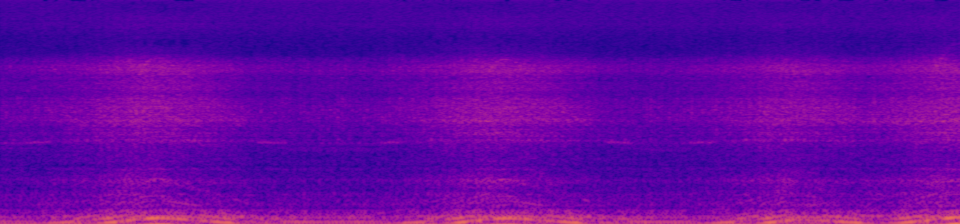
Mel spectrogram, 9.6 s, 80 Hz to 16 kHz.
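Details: 2005 Renault Trafic 1.9 dCi diesel revved up and down in slow swells: a dull, irregular knock rides the low rumble as revs climb; cause not confirmed; engine knock when revving.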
